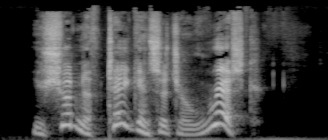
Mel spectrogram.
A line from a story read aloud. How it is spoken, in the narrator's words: we all cried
